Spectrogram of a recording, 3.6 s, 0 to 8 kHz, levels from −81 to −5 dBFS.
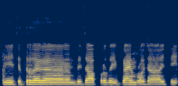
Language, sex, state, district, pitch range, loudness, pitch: Kannada, male, Karnataka, Bijapur, 160-175 Hz, -14 LUFS, 165 Hz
